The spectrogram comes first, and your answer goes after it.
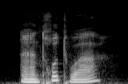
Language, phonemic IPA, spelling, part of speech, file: French, /tʁɔ.twaʁ/, trottoir, noun, Fr-trottoir.ogg
- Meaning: sidewalk, pavement, footpath (paved path located at the side of a road for the use of pedestrians)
